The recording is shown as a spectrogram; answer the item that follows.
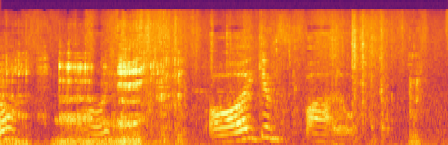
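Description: A domestic pig calling, mixed with a woman's voice speaking to it.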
